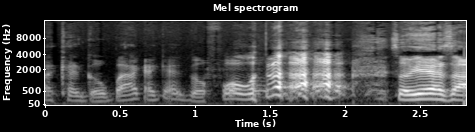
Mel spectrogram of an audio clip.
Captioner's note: laughs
